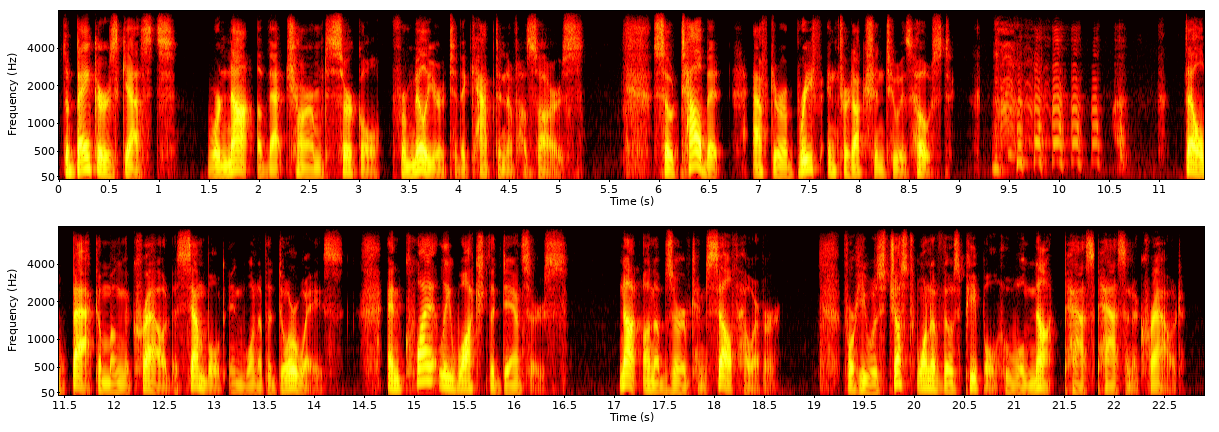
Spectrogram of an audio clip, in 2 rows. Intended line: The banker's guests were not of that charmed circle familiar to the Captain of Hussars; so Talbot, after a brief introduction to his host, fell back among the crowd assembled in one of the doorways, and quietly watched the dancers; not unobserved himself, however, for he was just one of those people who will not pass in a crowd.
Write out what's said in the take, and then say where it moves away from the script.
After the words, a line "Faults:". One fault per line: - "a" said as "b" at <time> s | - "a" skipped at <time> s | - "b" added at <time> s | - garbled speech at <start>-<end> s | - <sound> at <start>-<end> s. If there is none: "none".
The banker's guests were not of that charmed circle familiar to the Captain of Hussars; so Talbot, after a brief introduction to his host, fell back among the crowd assembled in one of the doorways, and quietly watched the dancers; not unobserved himself, however, for he was just one of those people who will not pass pass in a crowd.
Faults:
- laugh at 9.3-10.9 s
- "pass" added at 21.8 s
